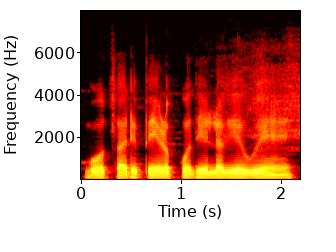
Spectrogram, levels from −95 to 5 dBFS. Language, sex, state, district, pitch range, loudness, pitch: Hindi, male, Jharkhand, Deoghar, 110-115 Hz, -14 LUFS, 110 Hz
